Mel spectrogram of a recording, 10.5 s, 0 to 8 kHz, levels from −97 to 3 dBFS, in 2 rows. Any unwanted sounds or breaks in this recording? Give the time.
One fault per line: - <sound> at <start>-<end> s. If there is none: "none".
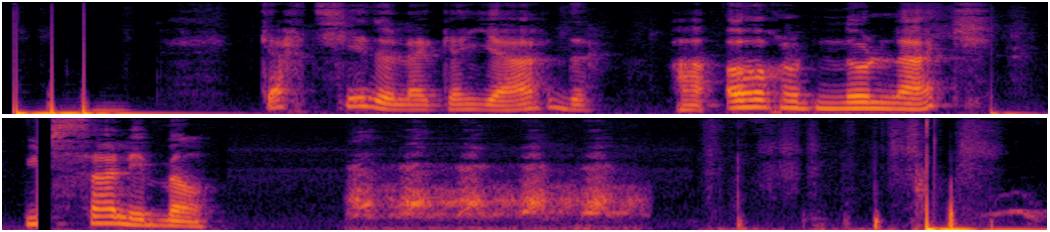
- dropout at 5.4-5.5 s
- bark at 6.9-8.5 s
